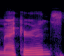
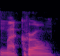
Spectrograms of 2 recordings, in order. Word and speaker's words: macaron: Like people call them macaroons. They're not called macaroons. It's it's macrome. That's the correct pronunciation.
